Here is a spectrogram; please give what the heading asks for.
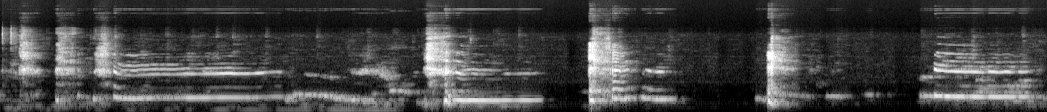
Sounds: Sniff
